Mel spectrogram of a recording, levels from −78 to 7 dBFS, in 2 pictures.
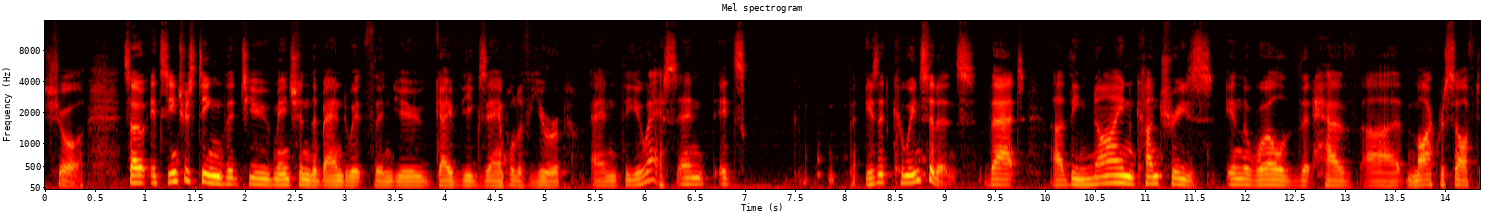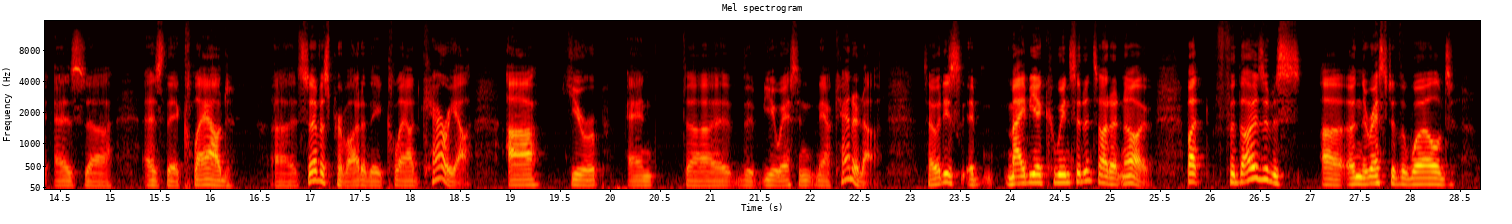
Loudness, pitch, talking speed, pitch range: -29 LUFS, 110 Hz, 160 wpm, 95-135 Hz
